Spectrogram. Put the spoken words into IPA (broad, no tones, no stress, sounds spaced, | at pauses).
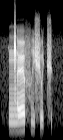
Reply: ŋ͡ǁ ɛ f i ʃ ʊ t͡ʃ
